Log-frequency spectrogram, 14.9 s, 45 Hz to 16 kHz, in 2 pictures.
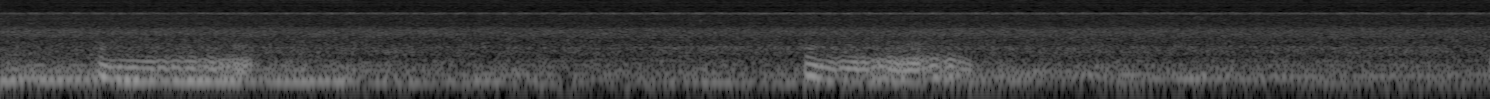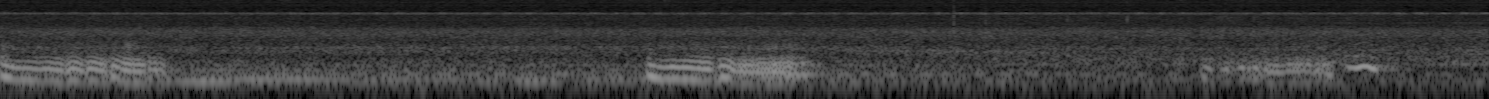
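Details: A sleeping cat gives regular rattling snores, about five in fifteen seconds, roughly 20 a minute, over steady room hum; cat snoring.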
